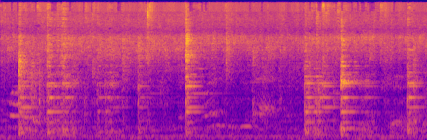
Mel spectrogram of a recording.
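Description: A thin omelet sizzles in a pan beside cast iron cooking sausages. The frying is steady, with a few close clicks and scrapes of utensils, and there is no talking.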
